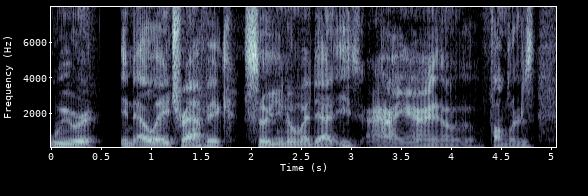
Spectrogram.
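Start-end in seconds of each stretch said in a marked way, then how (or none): 3.2-4.8 put-on angry grumbling, quieter. Retelling how dad reacted while stuck in traffic: imitating an angry dad. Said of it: "He was so mad and angry".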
